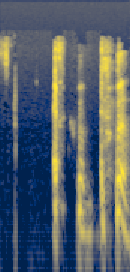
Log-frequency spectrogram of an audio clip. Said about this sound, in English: My God, sorry, I'm just coughing at it.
